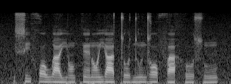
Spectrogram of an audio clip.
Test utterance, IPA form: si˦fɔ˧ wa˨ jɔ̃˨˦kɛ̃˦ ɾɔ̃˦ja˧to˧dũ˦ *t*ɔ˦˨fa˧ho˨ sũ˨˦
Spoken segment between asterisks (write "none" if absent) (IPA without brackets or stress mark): d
